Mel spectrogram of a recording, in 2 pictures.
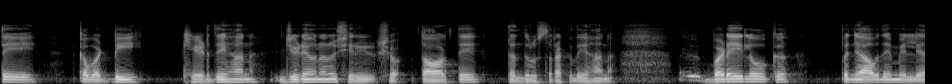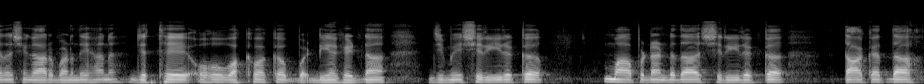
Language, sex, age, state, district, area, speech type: Punjabi, male, 30-45, Punjab, Mohali, urban, spontaneous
